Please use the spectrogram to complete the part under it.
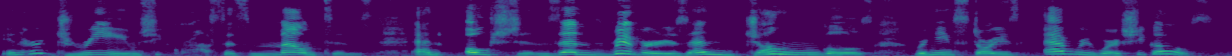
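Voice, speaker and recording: Female children's storyteller: high voice, unhurried read-aloud, slightly husky edge, teacherly asides and questions to young listeners. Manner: expressive, addresses children with questions and explanations.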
